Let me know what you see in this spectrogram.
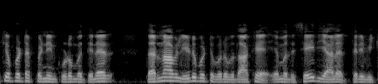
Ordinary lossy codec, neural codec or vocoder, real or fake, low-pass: none; none; real; 7.2 kHz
